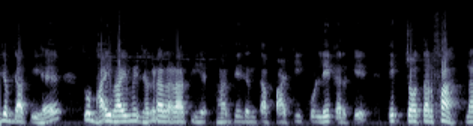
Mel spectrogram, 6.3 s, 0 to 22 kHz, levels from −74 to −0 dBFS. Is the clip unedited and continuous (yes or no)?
no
